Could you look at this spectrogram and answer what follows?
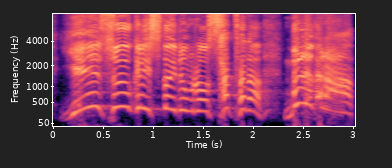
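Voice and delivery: high, full-force commanding shout; loud exorcism prayer. Retold or imitated. Pastor commanding Satan to leave in Jesus' name, loud shouted prayer. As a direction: shout it out to drive Satan away. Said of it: "큰 소리로 기도하고".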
